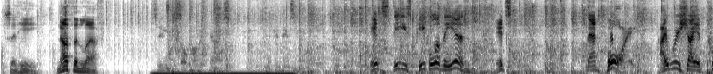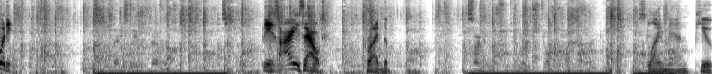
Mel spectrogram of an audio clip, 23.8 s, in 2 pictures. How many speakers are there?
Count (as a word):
two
